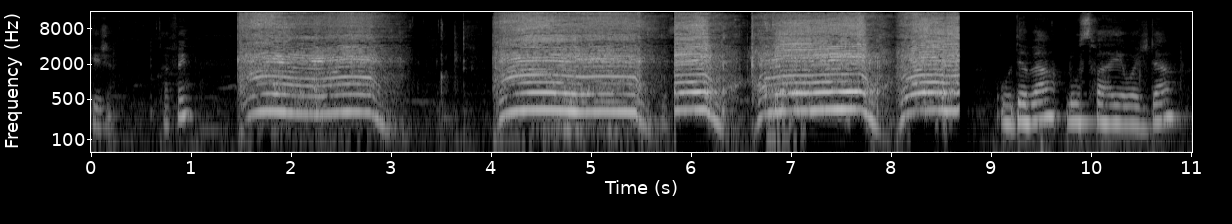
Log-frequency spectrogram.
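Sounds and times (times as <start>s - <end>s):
electric blender motor whine: 1.5s - 3.2s, 4.0s - 8.7s.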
